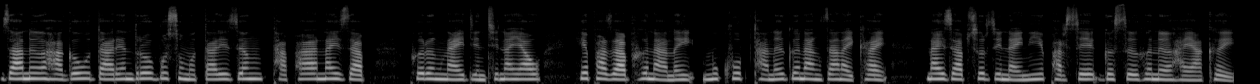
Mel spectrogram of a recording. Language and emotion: Bodo, neutral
